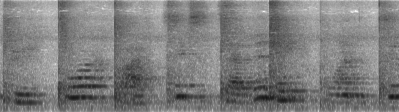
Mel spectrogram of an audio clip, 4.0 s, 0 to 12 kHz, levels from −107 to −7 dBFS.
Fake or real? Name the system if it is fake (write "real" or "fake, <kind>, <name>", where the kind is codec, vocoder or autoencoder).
real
